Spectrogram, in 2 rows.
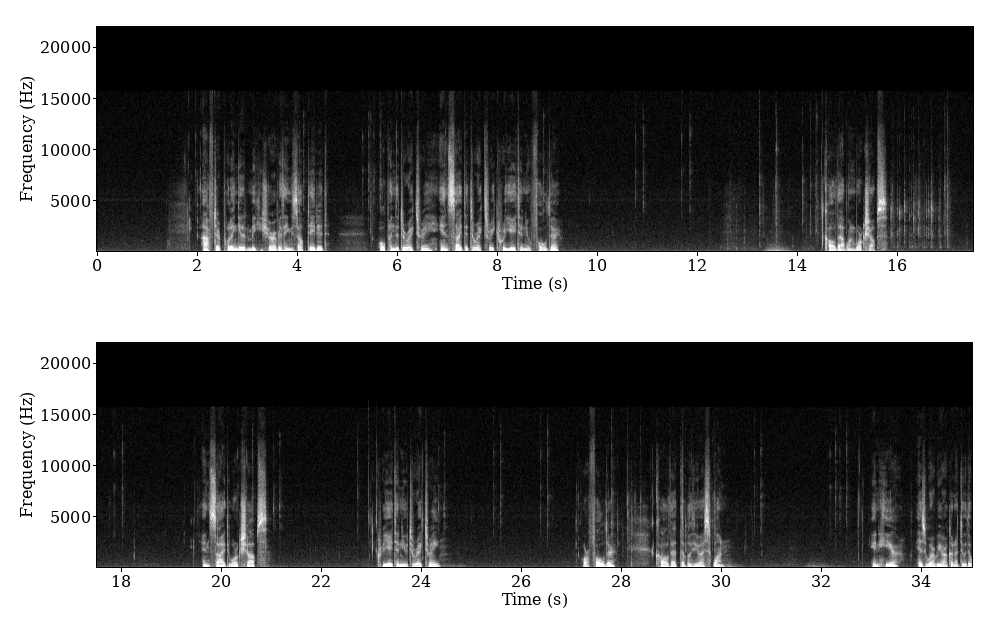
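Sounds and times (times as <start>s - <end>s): faint computer keyboard typing: 10.7s - 11.0s, 11.6s - 12.0s, 13.2s - 18.4s, 20.9s - 21.3s, 25.4s - 25.7s, 26.3s - 31.0s, 32.1s - 33.0s
faint computer clicks: 32.1s - 33.0s.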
